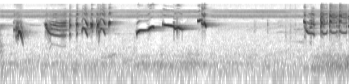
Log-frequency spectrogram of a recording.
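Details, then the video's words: Black-breasted magpie-robin in vigorous song, meant to restore singing in a silent bird; fast chattering notes, then sweet rising whistles, a pause, and a final rattling chatter. "Pancingan kacer dada hitam gacor - pulihkan kacer macet bunyi"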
